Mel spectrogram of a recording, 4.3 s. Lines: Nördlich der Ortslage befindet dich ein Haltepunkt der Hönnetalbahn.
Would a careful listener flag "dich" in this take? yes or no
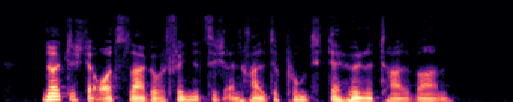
yes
